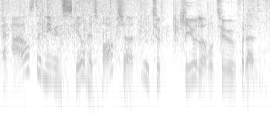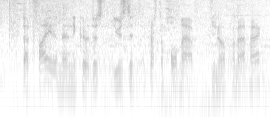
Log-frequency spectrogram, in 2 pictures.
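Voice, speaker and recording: A man's voice: a little high, fast talker, background noise. A man giving analytical color commentary on an esports broadcast, explaining the game. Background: music.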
